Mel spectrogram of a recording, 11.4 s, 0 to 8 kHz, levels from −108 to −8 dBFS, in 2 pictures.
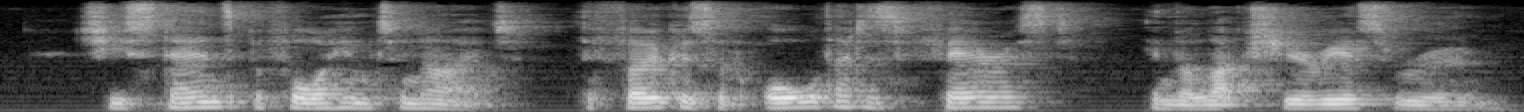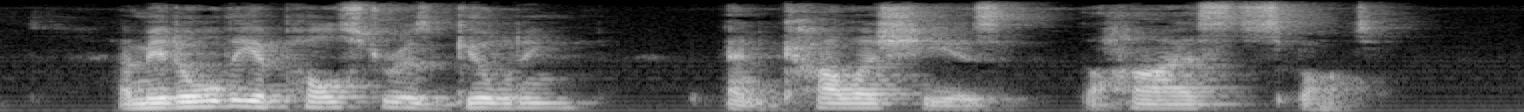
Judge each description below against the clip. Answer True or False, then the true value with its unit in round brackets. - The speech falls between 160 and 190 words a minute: False (150 wpm)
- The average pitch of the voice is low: True (125 Hz)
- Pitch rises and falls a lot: False (3.4 semitones)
